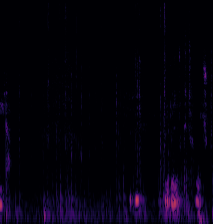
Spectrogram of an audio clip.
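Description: Origami paper being folded and pressed down by hand: faint, scattered crinkles and small taps of the paper.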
